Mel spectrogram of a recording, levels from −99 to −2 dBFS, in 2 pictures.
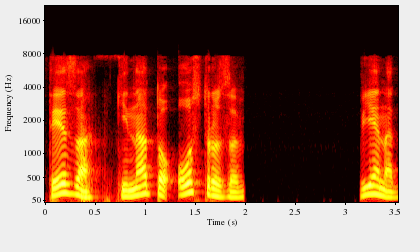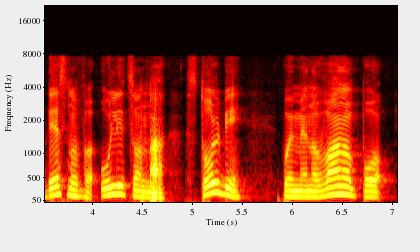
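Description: A G.722 wideband speech recording, clear up to about 7 kHz in a way that fits the full 64 kbit/s mode, suffers three kinds of technical fault. Bit errors on the ADPCM link, under one percent at 0.36 to 0.75 s and around one percent at 4.48 to 4.71 s, corrupt the decoder's step size and predictor, so each flipped bit rings on briefly as rough pops and short jumps in level. A playback stall, likely the player running out of buffered data or its thread being blocked, cuts the speech off from 1.98 to 3.16 s, leaving about 1.16 s of silence before the audio resumes. Time-compressed catch-up then trims the backlog by splicing out small pieces with cross-fades, so from 3.16 to 6.16 s the speech runs about 1.1 times fast at unchanged pitch.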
